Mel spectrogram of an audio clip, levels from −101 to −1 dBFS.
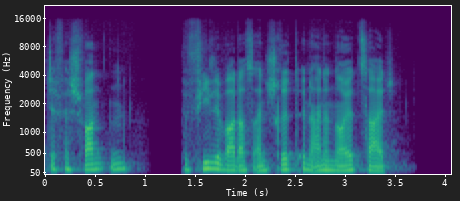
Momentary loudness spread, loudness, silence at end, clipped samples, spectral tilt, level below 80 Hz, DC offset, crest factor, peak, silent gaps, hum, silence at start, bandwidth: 10 LU; -34 LUFS; 0.6 s; under 0.1%; -5.5 dB/octave; -70 dBFS; under 0.1%; 20 dB; -14 dBFS; 1.04-1.35 s; none; 0 s; 15.5 kHz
